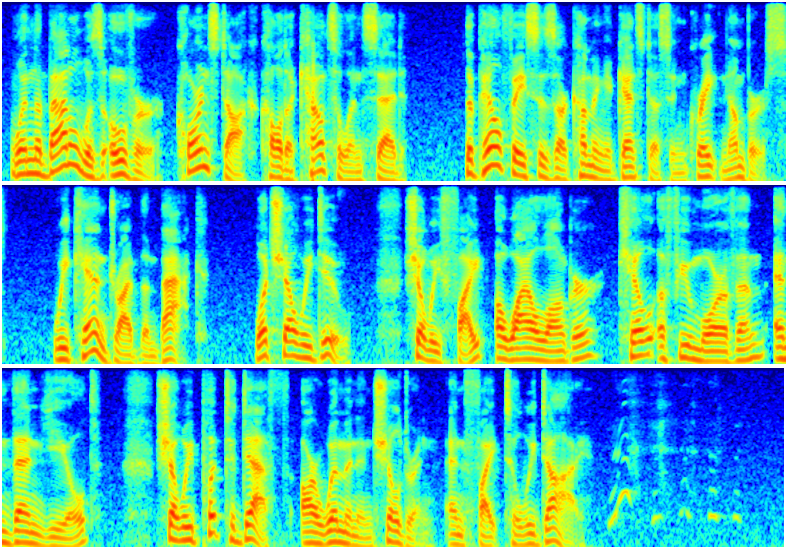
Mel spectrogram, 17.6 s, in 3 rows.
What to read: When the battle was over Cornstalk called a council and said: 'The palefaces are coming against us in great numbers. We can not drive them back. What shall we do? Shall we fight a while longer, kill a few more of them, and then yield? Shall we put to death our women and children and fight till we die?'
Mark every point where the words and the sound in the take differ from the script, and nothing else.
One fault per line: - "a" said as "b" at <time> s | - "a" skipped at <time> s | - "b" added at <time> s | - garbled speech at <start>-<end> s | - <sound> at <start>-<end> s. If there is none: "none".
- "not" skipped at 6.7 s
- laugh at 16.3-17.3 s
